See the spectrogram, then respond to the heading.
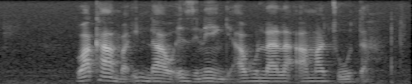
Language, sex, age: South Ndebele, male, 19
